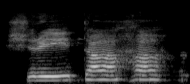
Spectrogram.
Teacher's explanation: But shritaha, it goes low again because of the dash underneath the I.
